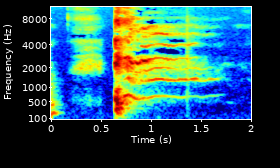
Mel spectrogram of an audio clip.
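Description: A woman's sudden burst of laughter just over half a second in, a single voiced outburst that trails off within about a second.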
